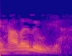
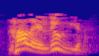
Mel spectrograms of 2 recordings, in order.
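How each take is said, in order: First: Said in the usual way. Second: Joyful hallelujah. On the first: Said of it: "began to say". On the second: Retold or imitated. First hallelujah, loud.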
